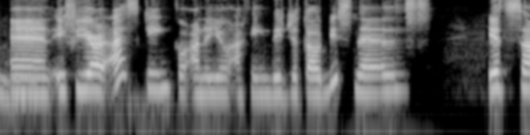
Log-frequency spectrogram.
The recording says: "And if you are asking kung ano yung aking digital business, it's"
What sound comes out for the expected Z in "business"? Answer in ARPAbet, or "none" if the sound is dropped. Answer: S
